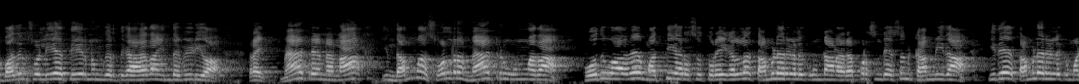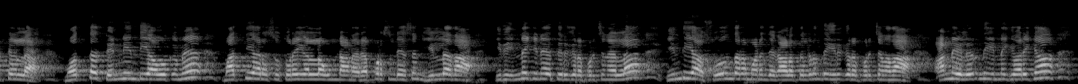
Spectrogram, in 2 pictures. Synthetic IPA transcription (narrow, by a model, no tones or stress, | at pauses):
bɐðɪlsɔlːɪjeːt̪iːɾnɯmɡɪɾɐðɯkːaːɣɐt̪ãːɪnd̪ɐʋiːɽɪjoaː | ɾɐɪʈmaːʈɾɛnːɐnːaː | ɪnd̪ɐmːaːsɔlɾɐmaːʈrɯʊɳmɐðãːpɔðɯʋaːʋeːmɐt̪ːɪjɐɐɾɐsɯt̪ʊrɐɪɣɐɭlɐ̃t̪ɐmɪɭɐɾɣɐɭɯkːɯʊɳɖaːnɐɾɛpːɾɐsɐɳɖeːʂɐnkɐmːiðãːɪðeːt̪ɐmɪɭɐɾɣɐɭɯkːɯmɐʈːʊ̃ɛlːɐmɔt̪ːɐt̪ɛnːɪnd̪ɪjaːʋɯkːɯmeːmɐt̪ːɪjɐɐɾɐsɯt̪ʊrɐɪɣɐɭlãʊɳɖaːnɐɾɛpːɾɐsɐɳɖeːʂɐnɪlːɐt̪ãːɪðɯɪnːɛk̬ʲːɯneːɾɐt̪ːɪɾɯkːɪɾɐpɪɾɐt͡ʃːɐnɐɪlːɐ | ɪnd̪ɪjaːsʊðɐnd̪ɐɾɐmɐɽɐɲd͡ʒɐkaːlɐt̪ːɪlɪɾɯnd̪ɯɪɾɯkːɪɾɐpɪɾɐt͡ʃːɐnɛt̪ãː | ɐnːɐjɪlɪɾɯnd̪ɯɪnːɛk̬ʲːɯʋɐɾɪkʲːãː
